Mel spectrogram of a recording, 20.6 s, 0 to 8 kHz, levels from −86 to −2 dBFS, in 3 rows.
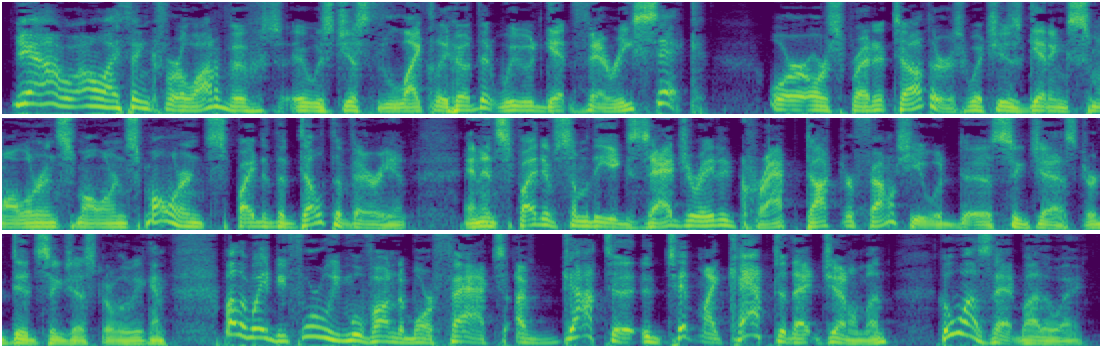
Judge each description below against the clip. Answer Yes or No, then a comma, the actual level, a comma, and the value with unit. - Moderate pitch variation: No, wide, 6.0 semitones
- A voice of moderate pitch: No, low, 110 Hz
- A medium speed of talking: No, fast, 250 wpm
